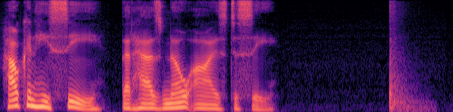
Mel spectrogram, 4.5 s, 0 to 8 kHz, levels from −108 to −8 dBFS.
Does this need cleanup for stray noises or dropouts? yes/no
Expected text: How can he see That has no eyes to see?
yes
